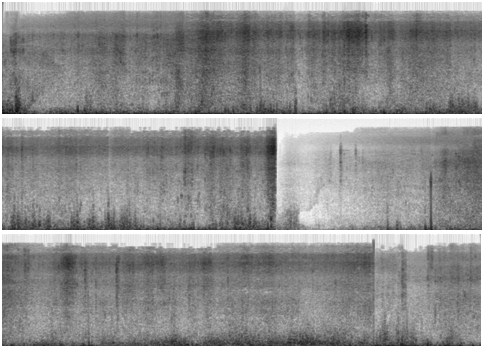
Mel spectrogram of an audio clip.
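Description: A sailboat under way in building wind between Dana Point and Catalina Island, with loud continuous wind rush and water wash. The roar drops out briefly midway, then returns just as strong.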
